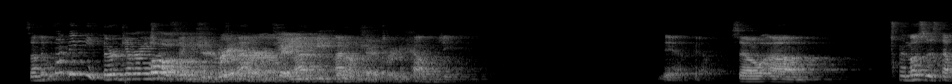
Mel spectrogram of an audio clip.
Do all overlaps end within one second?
No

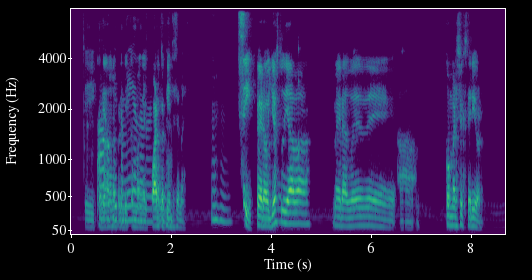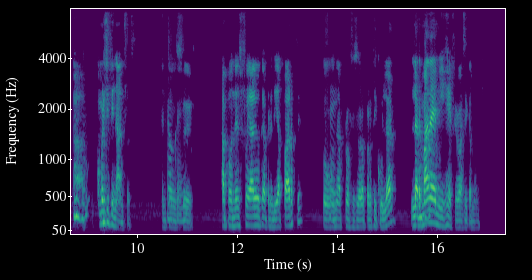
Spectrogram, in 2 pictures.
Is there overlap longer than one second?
Yes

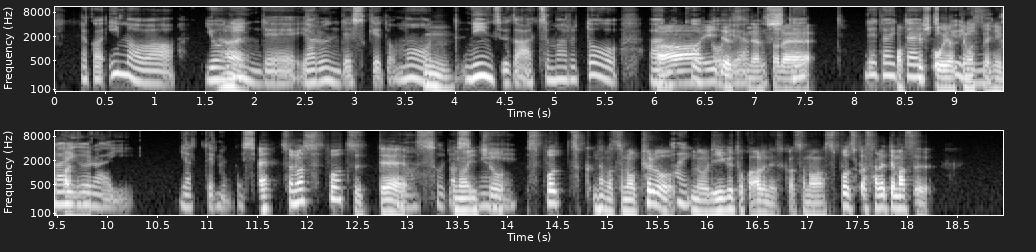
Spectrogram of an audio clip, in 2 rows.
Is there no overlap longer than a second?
No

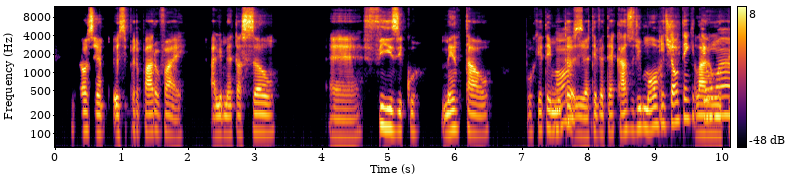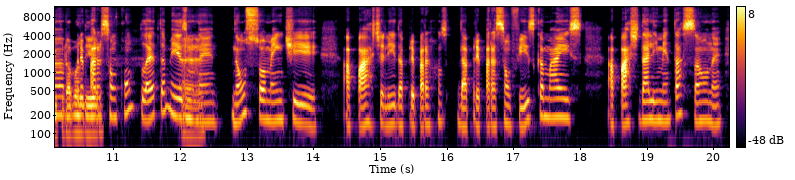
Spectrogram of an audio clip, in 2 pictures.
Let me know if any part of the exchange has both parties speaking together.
Yes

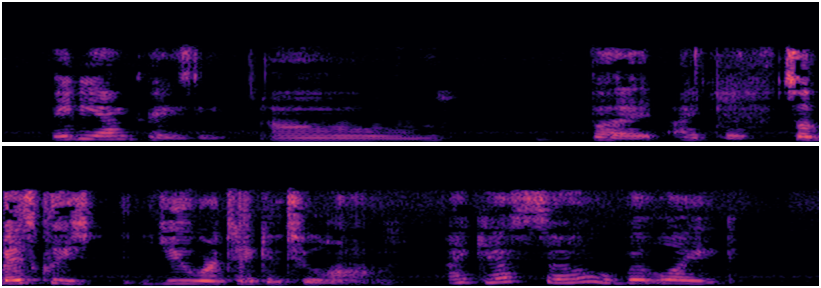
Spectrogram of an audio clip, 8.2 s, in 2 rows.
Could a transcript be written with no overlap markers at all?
Yes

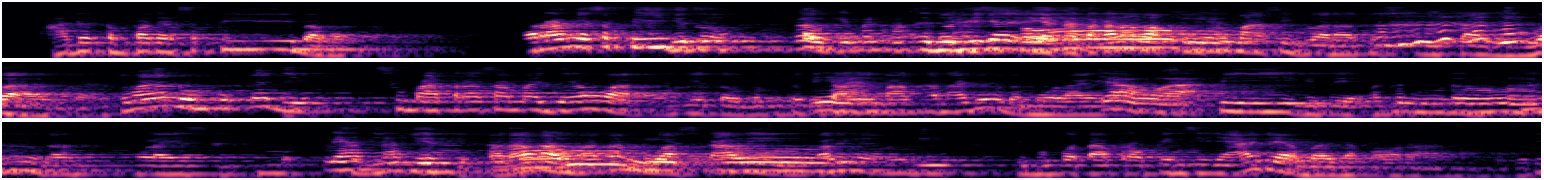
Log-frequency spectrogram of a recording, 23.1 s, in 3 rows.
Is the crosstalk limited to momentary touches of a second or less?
No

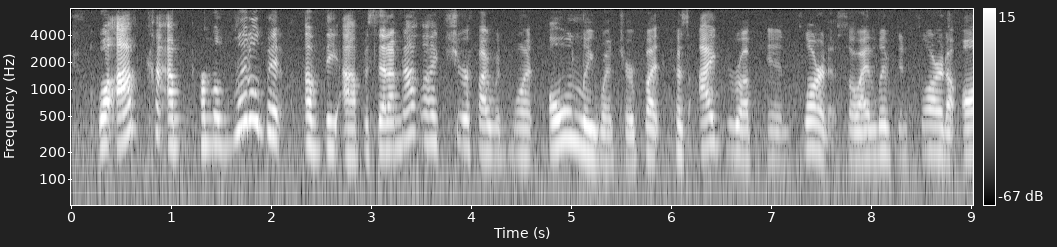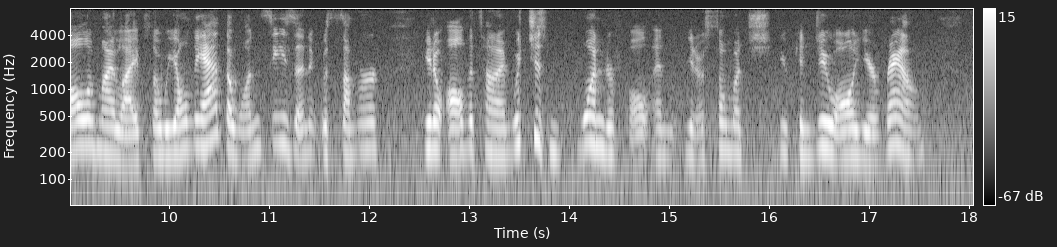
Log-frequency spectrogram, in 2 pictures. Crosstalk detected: No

